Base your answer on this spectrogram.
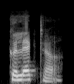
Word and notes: collector: Indian

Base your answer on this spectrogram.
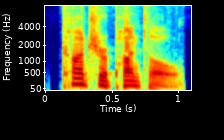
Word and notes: contrapuntal: American English

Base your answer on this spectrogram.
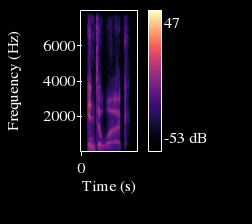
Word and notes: interwork: British English

